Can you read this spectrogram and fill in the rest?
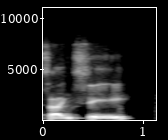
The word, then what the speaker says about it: Shang-Chi: It's officially that Shang-Chi, as properly pronounced.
